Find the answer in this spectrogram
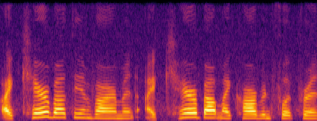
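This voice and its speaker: A woman speaks in a dry, close recording with no echo. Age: 50s. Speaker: driver, hypermiler. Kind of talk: interview.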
